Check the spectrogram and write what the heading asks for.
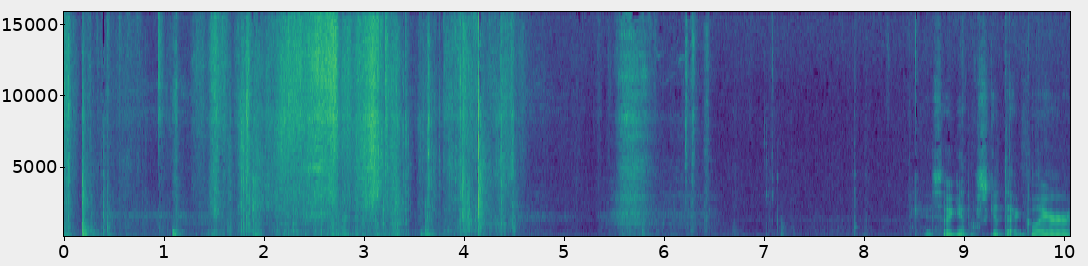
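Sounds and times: paper and cardboard rustling: 0.0 - 4.6.

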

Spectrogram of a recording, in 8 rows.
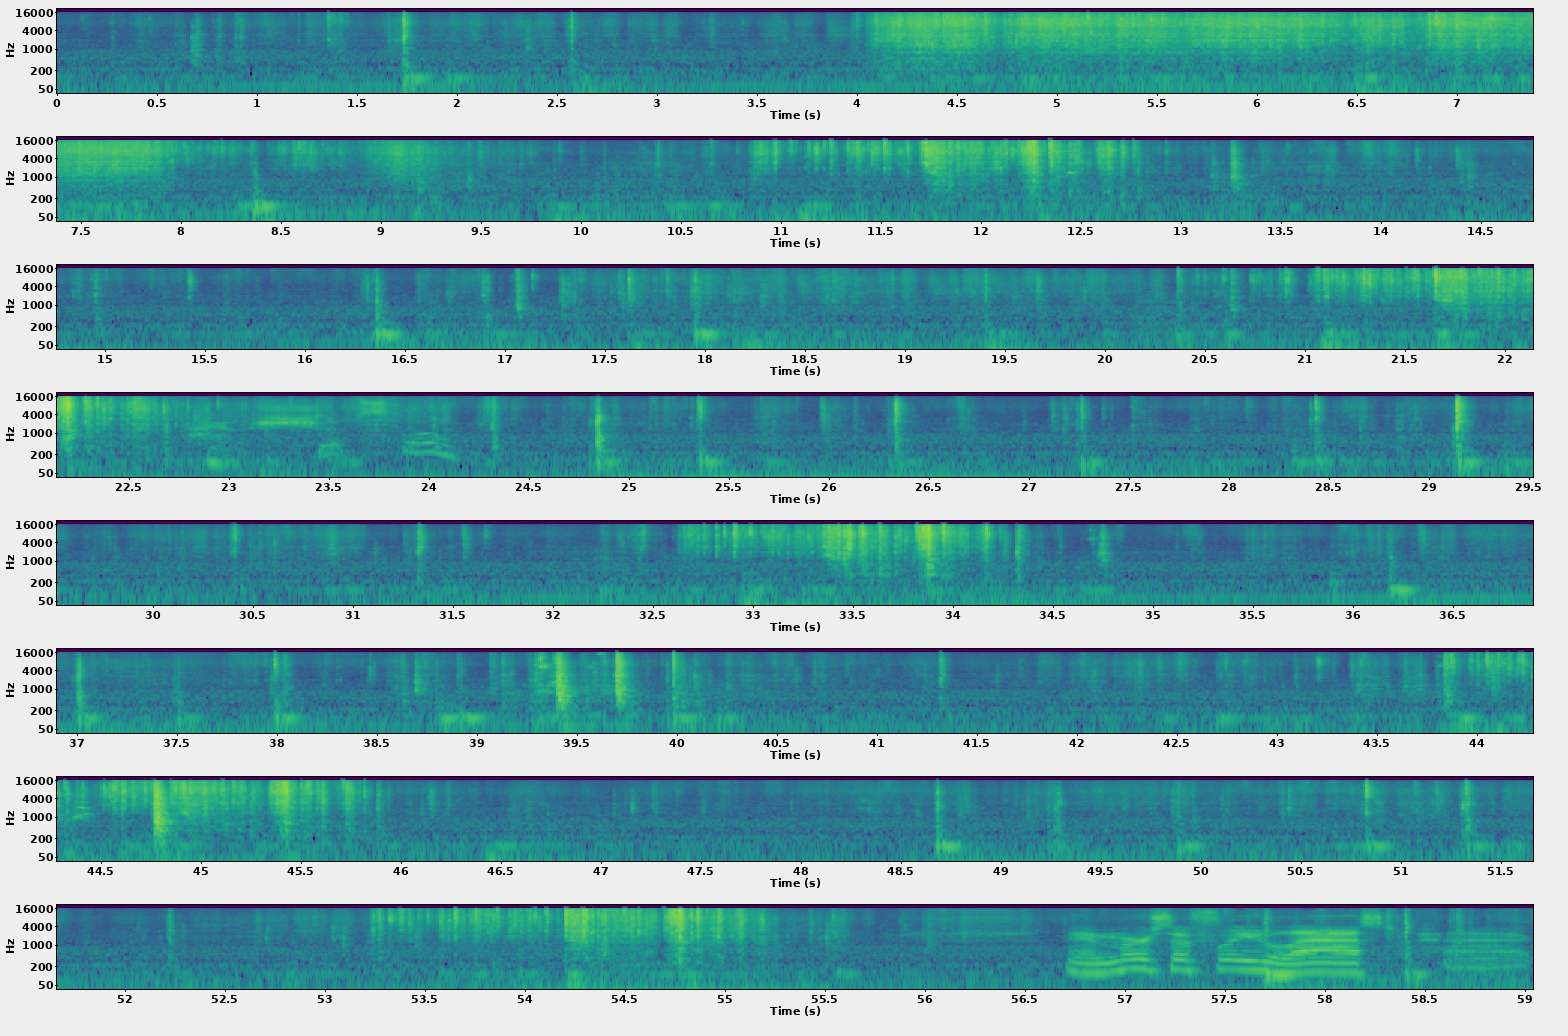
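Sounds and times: foil wrappers ripping: 3.9 - 9.8, 10.8 - 13.0, 17.7 - 24.0, 32.3 - 34.5, 43.2 - 46.2, 52.9 - 55.6.

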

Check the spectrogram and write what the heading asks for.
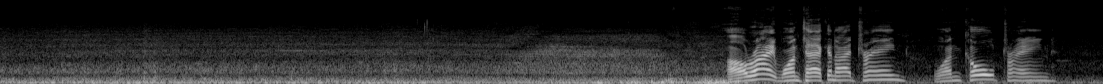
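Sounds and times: train wheels rolling on rail: 0.0 - 5.1.

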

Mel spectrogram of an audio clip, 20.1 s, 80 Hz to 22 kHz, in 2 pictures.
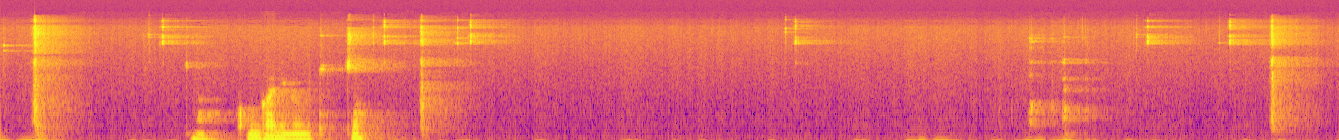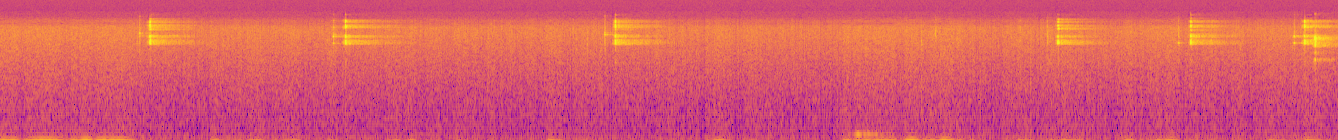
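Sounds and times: computer mouse clicks: 0.0 - 1.4, 2.8 - 3.7, 5.9 - 6.2, 7.7 - 9.9, 11.0 - 11.4, 12.5 - 12.9, 14.6 - 15.0, 17.9 - 20.0.

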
